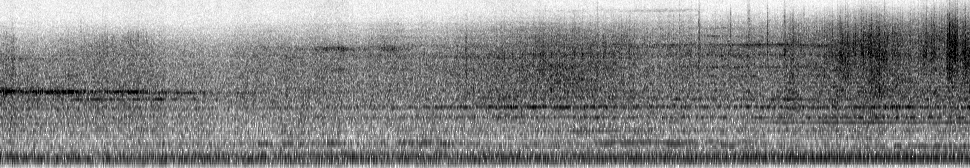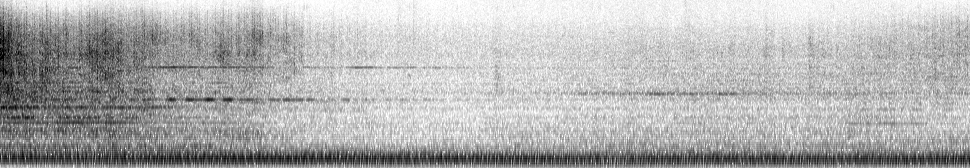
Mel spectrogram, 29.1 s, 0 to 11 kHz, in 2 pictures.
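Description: BNSF diesel-electric locomotives hauling an empty coal train up a grade, their engines giving a steady low drone. In the first part thin squeals come from the wheels on the curve. The sound swells to a louder rush as the locomotives pass about 13 to 15 seconds in, and the higher sounds fall away a few seconds later.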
